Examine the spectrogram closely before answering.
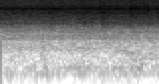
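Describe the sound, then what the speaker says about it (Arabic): Burning charcoal set into a spoonful of oil on a small piece of foil for flavouring shish tawook, giving a steady, loud, close sizzle and hiss with no break. "هنجيب الفحمه المولعه ونحطها بالشكل ده في الزيت"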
